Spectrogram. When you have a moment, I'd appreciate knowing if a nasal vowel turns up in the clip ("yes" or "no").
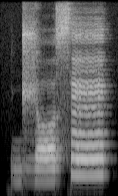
yes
